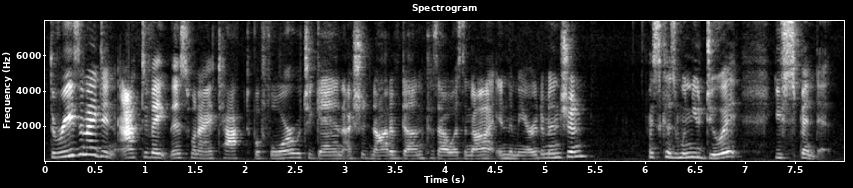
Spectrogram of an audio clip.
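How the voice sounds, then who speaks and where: A woman streaming a solo board game, chatting casually and thinking aloud, with frequent ums and throat clearing. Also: mid-range voice, animated, quick pace. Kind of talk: casual live-stream play-through.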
